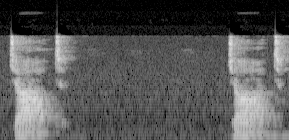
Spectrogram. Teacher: Âm A nó kéo dài ra một chút tại vì ở đây nó có âm R các bạn, nên nó kéo dài ra một chút, đọc là chart.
